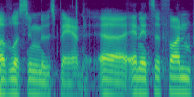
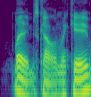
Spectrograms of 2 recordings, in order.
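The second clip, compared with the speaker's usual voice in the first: put-on public-radio host announcer delivery; 2 semitones lower, 4 dB louder than usual. Introducing the podcast as if on public radio: NPR voice. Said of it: "so I have to do an N P R voice".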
